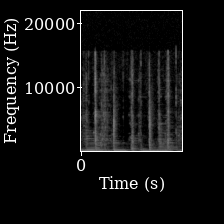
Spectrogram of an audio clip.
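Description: Quiet background music with plucked notes and a steady beat over a deep bass line.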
